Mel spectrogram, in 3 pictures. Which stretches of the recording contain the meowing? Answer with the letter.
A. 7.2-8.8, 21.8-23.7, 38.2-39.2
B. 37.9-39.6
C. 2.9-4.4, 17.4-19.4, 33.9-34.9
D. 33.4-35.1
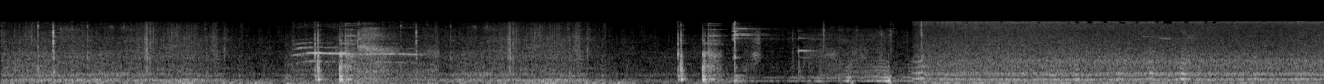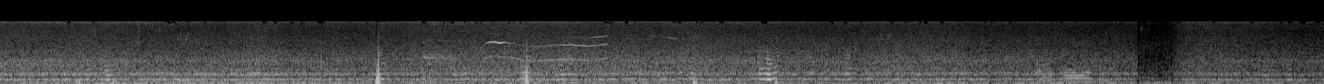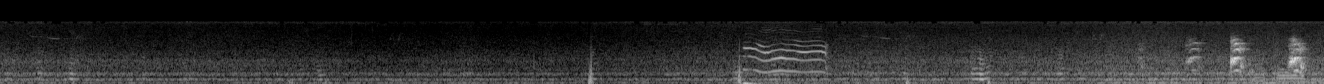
C.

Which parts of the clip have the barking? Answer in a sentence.
You can hear the barking from 37.9 to 39.6 s.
